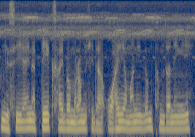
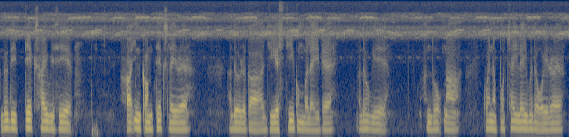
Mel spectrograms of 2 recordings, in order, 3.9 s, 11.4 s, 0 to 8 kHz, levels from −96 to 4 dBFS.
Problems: none marked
